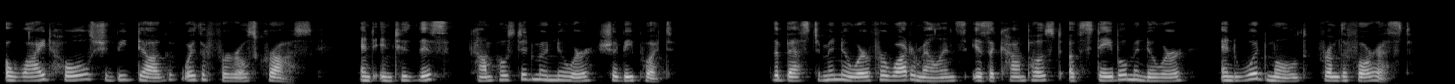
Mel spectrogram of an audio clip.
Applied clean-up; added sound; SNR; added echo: none; none; none; none.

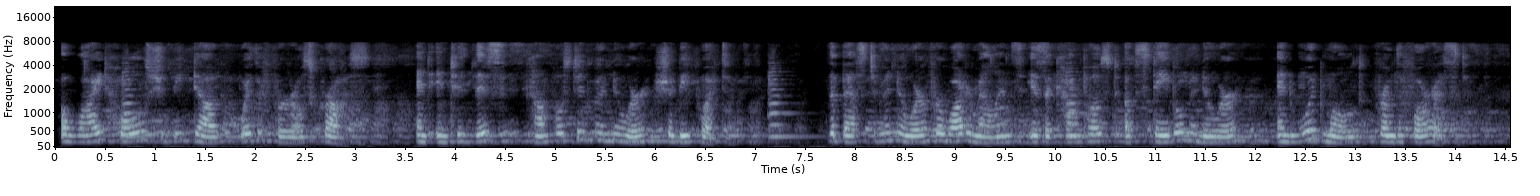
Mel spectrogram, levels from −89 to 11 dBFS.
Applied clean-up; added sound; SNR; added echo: none; Bowed string instrument; 17 dB; reverberation time 2.3 s.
